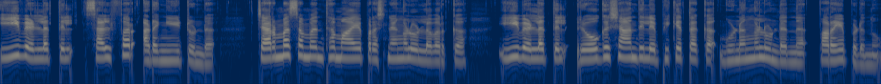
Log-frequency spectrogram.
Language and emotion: Malayalam, neutral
